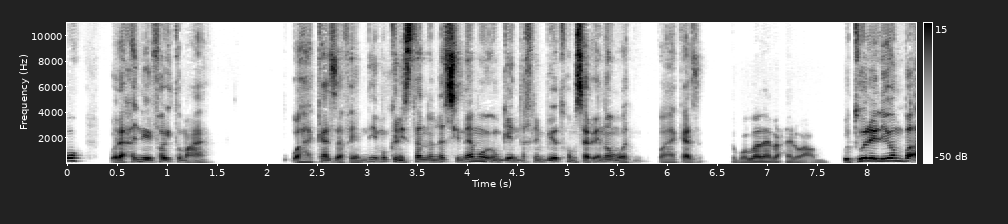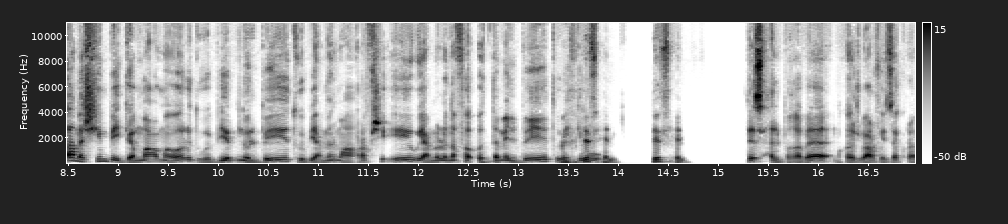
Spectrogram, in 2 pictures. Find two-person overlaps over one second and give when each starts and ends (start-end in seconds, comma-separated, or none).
none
